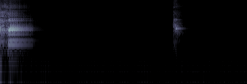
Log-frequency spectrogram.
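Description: The tail of a voice coming through a video call, ending on a held, steady note that cuts off about a third of a second in, followed by a single short click near the end.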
